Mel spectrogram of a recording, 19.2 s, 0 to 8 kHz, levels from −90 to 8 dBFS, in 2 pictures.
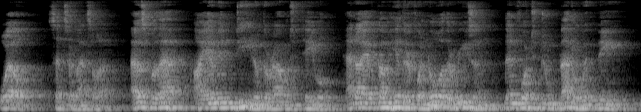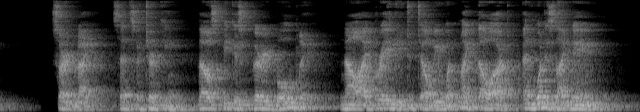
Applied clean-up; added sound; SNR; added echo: none; none; none; reverberation time 1.0 s.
